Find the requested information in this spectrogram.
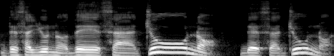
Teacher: La sílaba que suena más fuerte es yu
